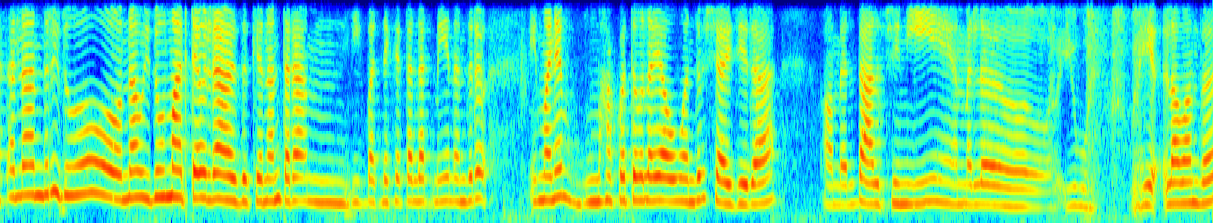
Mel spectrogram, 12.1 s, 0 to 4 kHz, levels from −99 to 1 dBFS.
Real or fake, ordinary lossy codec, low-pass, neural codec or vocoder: fake; Opus, 24 kbps; 3.6 kHz; codec, 16 kHz, 0.5 kbps, X-Codec, HuBERT features, trained on LibriSpeech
